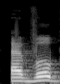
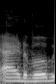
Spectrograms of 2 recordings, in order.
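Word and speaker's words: adverb: अच्छा ये ध्यान रखना ये ए और v के बीच में डी साइलेंट नहीं होता कुछ लोग इसे भी ए वर्ब कह रहे हैं ए वर्ब है ना इतना भी कूल नहीं बनना इतना रैपर डपर भी नहीं बनना ए वर्ब ए वर्ब नहीं है ये एडवर्ब ही है मैंने ए और जे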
